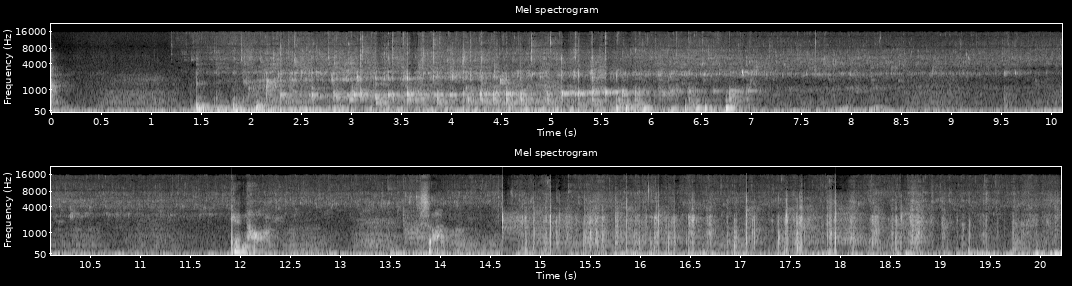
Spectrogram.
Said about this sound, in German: So, ich gieße mir jetzt Selta ein. Also Mineralwasser, vielmehr. Ihr könnt es wieder hören in den Keramikbecher.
